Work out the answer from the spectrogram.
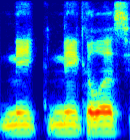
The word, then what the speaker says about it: Nyckoles: point um you saw Nicole's Harbor am I saying that right I always ask if I'm saying it right like Nicholas yeah Nicholas Nicholas Harbor um very unique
